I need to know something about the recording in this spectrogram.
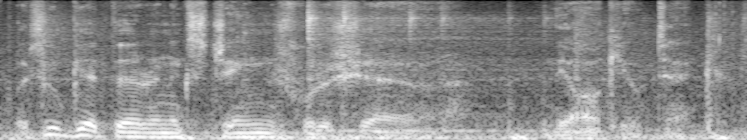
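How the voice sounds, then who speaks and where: An actor playing a scheming male trader in a video game cutscene, smooth-talking and self-serving. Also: low voice, big pitch swings, normal speed. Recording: game audio with loud music. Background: music.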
